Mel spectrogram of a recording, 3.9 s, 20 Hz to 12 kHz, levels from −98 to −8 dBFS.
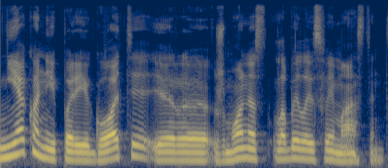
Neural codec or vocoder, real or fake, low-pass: none; real; 10.8 kHz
